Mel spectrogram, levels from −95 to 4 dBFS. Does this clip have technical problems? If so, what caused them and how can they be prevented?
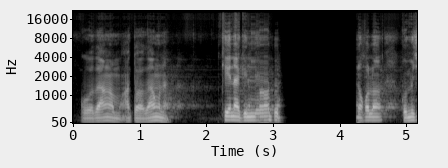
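Yes. From 1.23 s to the end, the clip has feedback echo between two devices. Two devices in the same room were on the call, and one played back what the other's microphone sent. That microphone picked the playback up again, and no echo canceller was handling the other device's output. Each stretch of speech returns roughly a fifth of a second later, about 19 dB below the speech at its loudest, thinner and ringing. To prevent it, mute the speaker or microphone on all but one device in a shared room.

From 2.67 s to 3.07 s there is repeated packet loss, heard as robotic sound. Packets failed to arrive on time over and over. The receiver covered each hole by extending the last sound, and the next hole came soon after. The pattern points to around six separate gaps, the longest about 41 ms, making up roughly half of that stretch. The speech turns choppy, with pieces missing. A steadier connection, such as wired instead of congested Wi-Fi, or a larger jitter buffer would prevent this.

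At 3.09 s the sound continues as a short fading buzz and then goes almost completely silent until 4.26 s, when it resumes with about 1.2 s of material gone. The likely cause is a long network dropout, where nothing reached the receiver for over a second. The receiver briefly carried the last sound forward and then had nothing left to play. A more reliable network link, or a fallback connection that takes over when the main one stalls, would prevent this.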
